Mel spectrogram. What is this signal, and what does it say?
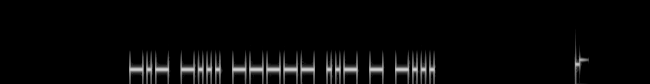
Morse code, heard as a keyed tone, about 28 wpm, 690 Hz. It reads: KB0UTB
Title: USA Call Signs Repeated 3x 28wpm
